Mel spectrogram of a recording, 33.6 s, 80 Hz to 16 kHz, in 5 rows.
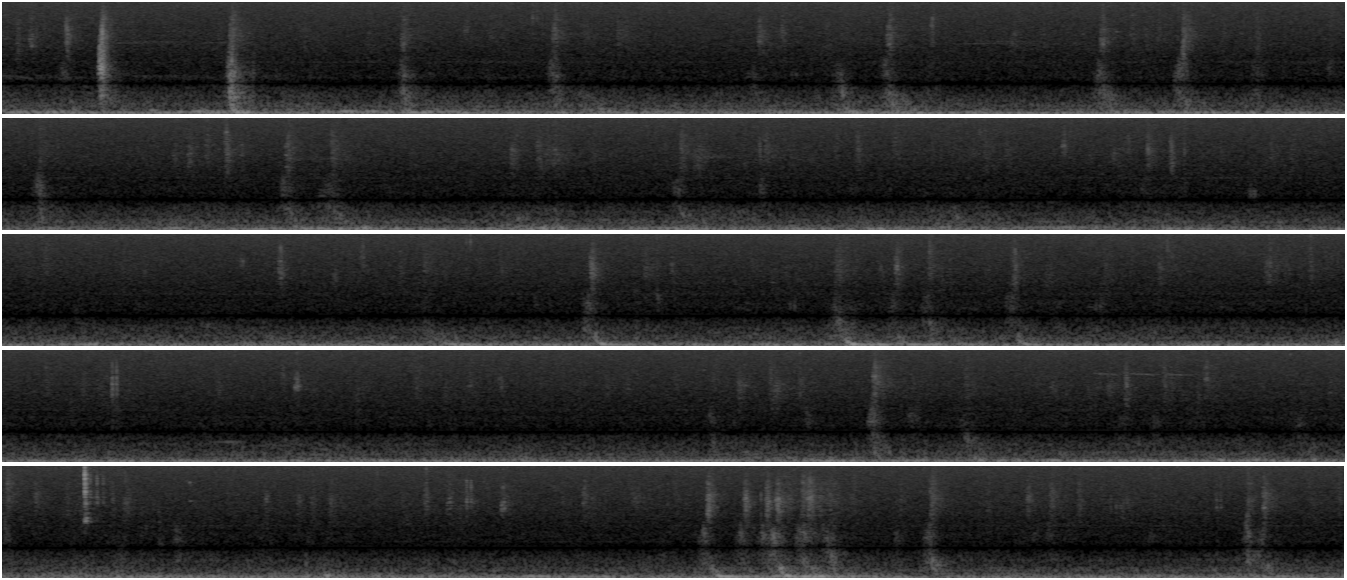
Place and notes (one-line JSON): {"title": "Chuncheon Lake Ice Formation, Gangwon-do, South Korea - Chuncheon Lake Ice Formation", "date": "2016-01-23 13:00:00", "description": "Chuncheon Lake Ice Formation. When the temperature suddenly fell in late January the Chuncheon Lake froze over entirely. The ice rapidly became thick enough for people to walk onto and start skating or ice fishing. Over the first few days the ice was forming rapidly and some incredible acoustic phenomena from the heaving and splitting of ice sheets could be heard echoing around the lake basin area.", "latitude": "37.88", "longitude": "127.71", "altitude": "73", "timezone": "Asia/Seoul"}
